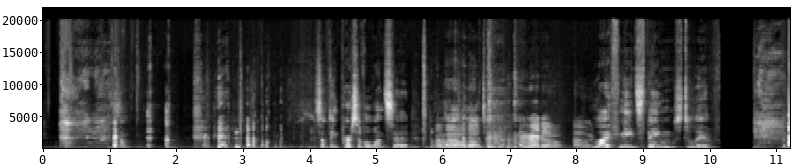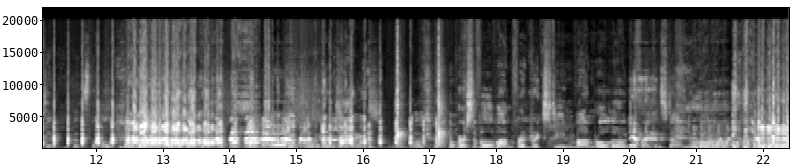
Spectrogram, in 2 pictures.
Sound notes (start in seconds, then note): 1.6 laughing; 12.6 all laugh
